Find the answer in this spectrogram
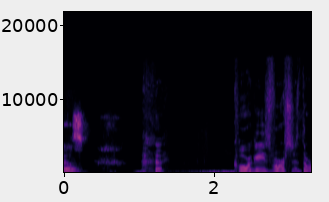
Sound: chuckles

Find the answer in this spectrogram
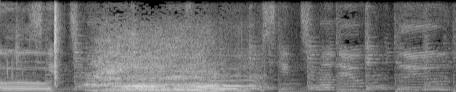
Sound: roar

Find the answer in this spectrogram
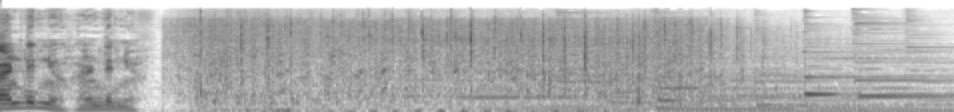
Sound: birds flocking

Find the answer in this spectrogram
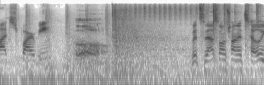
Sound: groans

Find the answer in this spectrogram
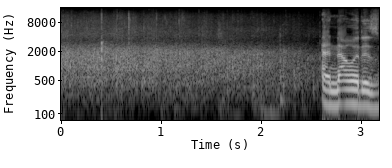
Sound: applause

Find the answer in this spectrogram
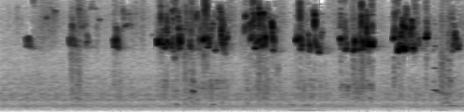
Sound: dog chirps increase in frequency

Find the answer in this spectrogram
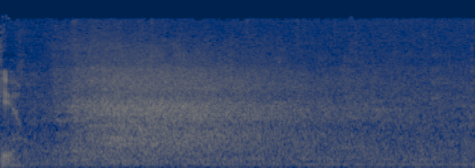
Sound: audience laughter

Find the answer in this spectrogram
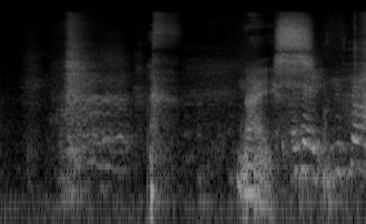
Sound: producers laughing

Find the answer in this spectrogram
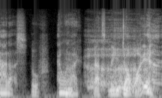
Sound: gasps

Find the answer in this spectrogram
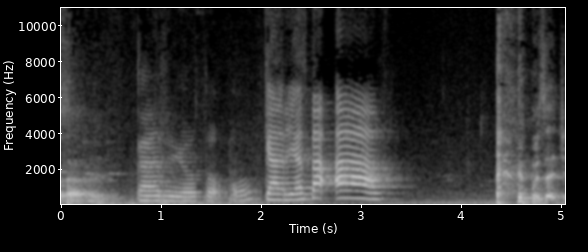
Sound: speaking gibberish

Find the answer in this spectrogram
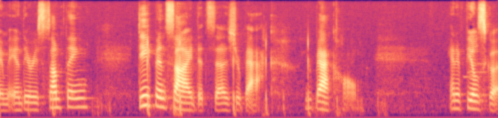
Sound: none

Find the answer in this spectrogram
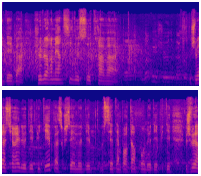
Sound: applause

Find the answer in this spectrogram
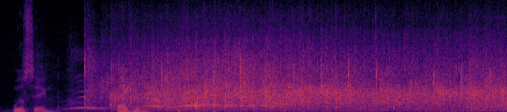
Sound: audience cheering

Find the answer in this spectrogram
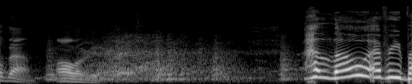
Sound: audience laughing

